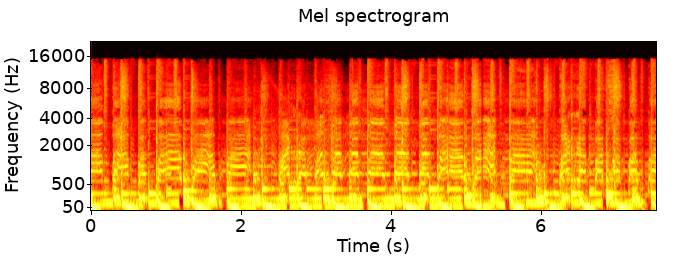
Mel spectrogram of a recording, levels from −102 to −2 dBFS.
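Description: From 1.36 to 3.48 s, de-emphasis was applied wrongly: a treble-cutting filter hit a signal that needed no correction, tilting the response down so 10 kHz sits about 10 dB below 1 kHz. The audio turns dull and muffled, as if behind cloth.

Between 4.75 and 6.13 s, repeated packet loss leaves six separate holes, the longest 28 ms and together about 120 ms of missing audio. Each is patched by stretching the preceding sound, so the passage turns choppy, with fragments dropping out.

Overlapping this, from 5.48 to 7.41 s, a jitter buffer slow-down occurs: the receiver rebuilt its reserve by repeating tiny slices of waveform, adding 48 ms. Playback runs at 98% speed with pitch unchanged, so sounds drag slightly and can waver.

Two short concealed packet losses follow, at 6.84 to 6.87 s and 7.35 to 7.40 s, each about 20 ms never arriving in time. The gap is filled by extending the last sound and blending back, heard as a brief smear or wobble.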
